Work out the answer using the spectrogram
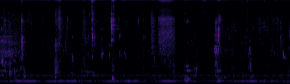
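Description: Faint chewing and wet mouth sounds of a person eating rice and fish curry by hand, with scattered small clicks and a brief hiss about three seconds in. A faint steady hum runs underneath.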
